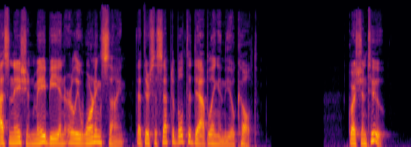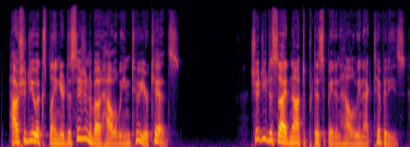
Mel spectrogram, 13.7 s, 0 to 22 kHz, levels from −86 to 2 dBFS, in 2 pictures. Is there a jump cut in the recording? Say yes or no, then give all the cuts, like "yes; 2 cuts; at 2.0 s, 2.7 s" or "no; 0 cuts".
no; 0 cuts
